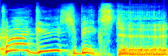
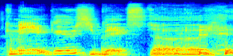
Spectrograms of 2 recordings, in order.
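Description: First: Only the last word is in a deep voice. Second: The whole line is in a deep voice.

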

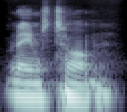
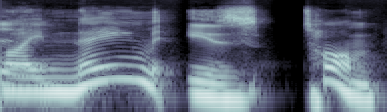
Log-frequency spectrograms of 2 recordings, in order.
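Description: First: It is said fast and casually, street style. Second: It is said slowly and carefully, textbook style.

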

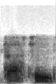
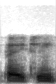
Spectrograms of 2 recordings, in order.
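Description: First: The word is said with an American pronunciation. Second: The word is said with a British pronunciation. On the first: "In the US, you would say patents" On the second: "in the UK, we would say patents"

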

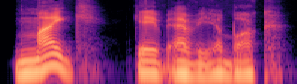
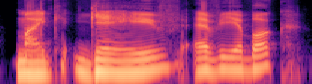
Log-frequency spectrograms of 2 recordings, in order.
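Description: First: The stress is on Mike. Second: The stress is on gave.

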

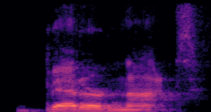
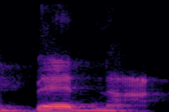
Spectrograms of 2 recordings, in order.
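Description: First: The word 'better' is said in full. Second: The word 'better' is shortened to one syllable. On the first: "instead of saying better not"

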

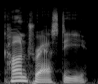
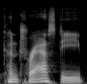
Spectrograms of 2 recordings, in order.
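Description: First: The stress falls on the first syllable. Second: The stress falls on the second syllable. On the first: "it says emphasis should be on the first one" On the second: "Now I would want to say contrasty"

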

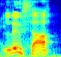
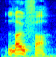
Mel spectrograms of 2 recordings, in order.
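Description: First: The middle consonant is a 'th' sound. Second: The middle consonant is an 'f' sound. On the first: The speaker calls it right. "Luther, not Loafer" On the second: The speaker calls it wrong. "The other has an F sound"

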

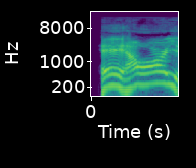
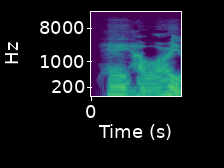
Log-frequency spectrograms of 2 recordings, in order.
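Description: First: It is said loudly, projected like on stage. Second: It is said quietly and low-key.

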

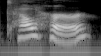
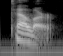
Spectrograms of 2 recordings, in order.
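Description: First: The H in 'her' is pronounced. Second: The H in 'her' is dropped. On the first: The speaker calls it wrong. "instead of saying tell her" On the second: The speaker calls it right. "is dropped when it's unstressed"

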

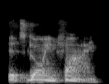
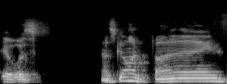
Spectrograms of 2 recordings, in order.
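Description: First: It is said with a confident, untroubled tone. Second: It is said with a hesitant, unsure tone. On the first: The speaker is genuinely content. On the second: The speaker has hidden doubts.

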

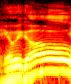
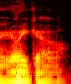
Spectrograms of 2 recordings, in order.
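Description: First: It sounds excited and upbeat. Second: It sounds dreading and unhappy.

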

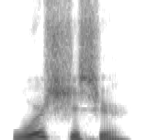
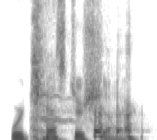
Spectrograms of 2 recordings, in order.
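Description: First: Several written syllables of the word are dropped. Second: Every written syllable of the word is pronounced. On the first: The speaker calls it right. "It's Worcestershire" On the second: The speaker calls it wrong. "If you were just to phonetically pronunciate this word right here, this label, it would be Worcestershire"

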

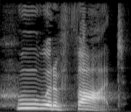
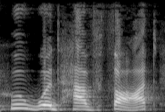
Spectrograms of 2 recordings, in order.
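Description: First: The words are reduced and run together. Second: Each word is separated and fully pronounced. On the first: The speaker calls it right. "Everything is reduced" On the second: The speaker calls it wrong. "She doesn't separate every word. She doesn't fully pronounce every word"

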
